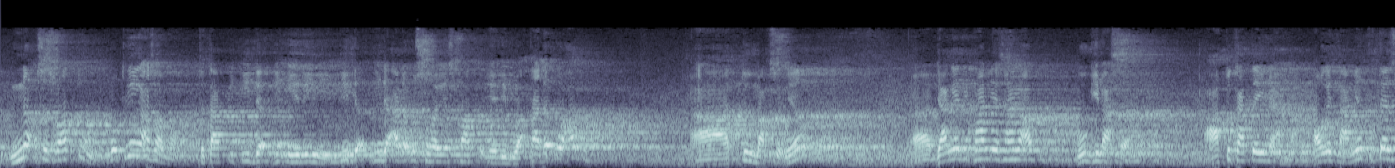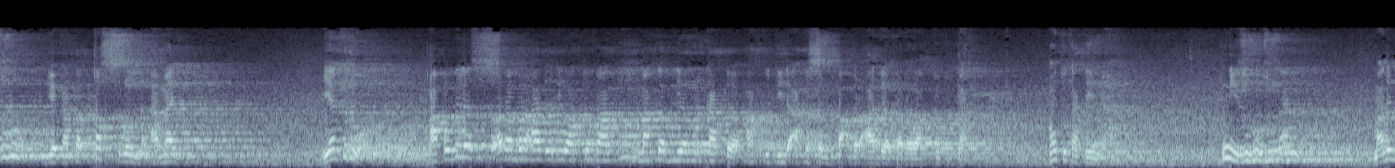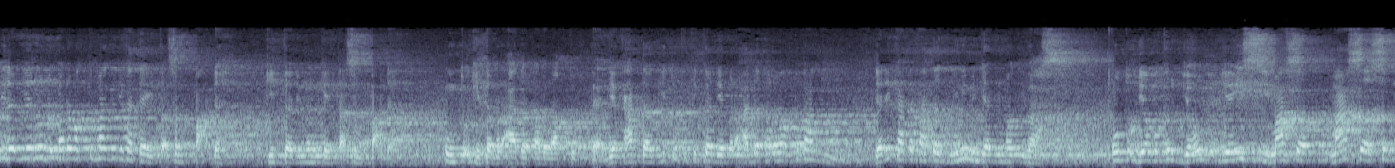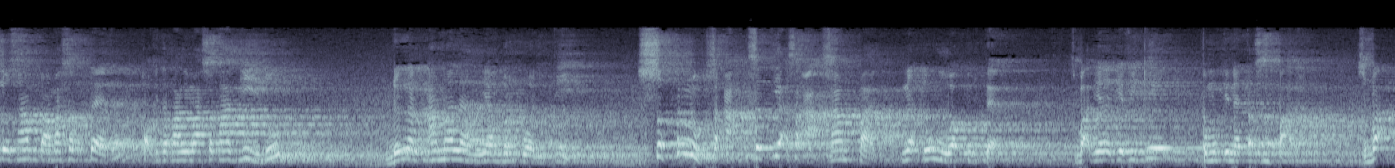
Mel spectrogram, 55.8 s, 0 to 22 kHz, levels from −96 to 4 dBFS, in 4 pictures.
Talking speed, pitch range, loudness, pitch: 155 wpm, 170-235 Hz, -17 LUFS, 195 Hz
